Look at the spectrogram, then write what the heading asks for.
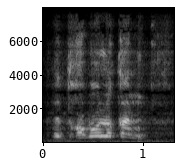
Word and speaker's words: ধবলকান্তি: বাংলায় ধরুন ধবলকান্তি, ধবলকান্তি, ধব ল কান আর তি আলাদা করে উচ্চারণ হয়। ধবল একসাথে বলতে হবে, কান্তি একসাথে বলতে হবে।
